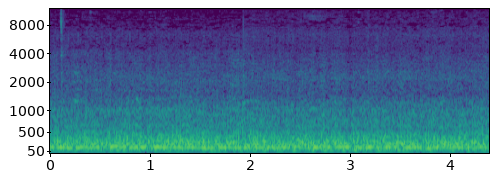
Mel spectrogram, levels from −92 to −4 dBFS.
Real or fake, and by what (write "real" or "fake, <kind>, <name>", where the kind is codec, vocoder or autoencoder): fake, vocoder, Vocos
